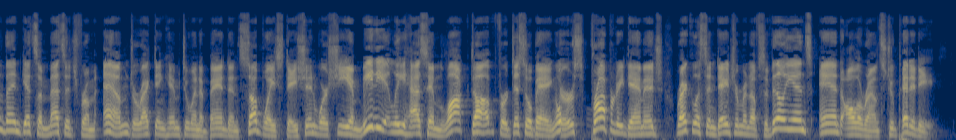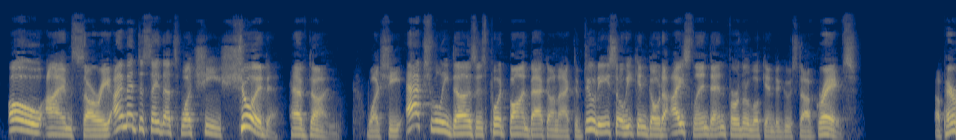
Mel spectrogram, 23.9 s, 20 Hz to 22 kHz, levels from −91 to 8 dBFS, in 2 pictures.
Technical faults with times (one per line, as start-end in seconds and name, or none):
6.97-7.03 damaged data in a compressed stream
